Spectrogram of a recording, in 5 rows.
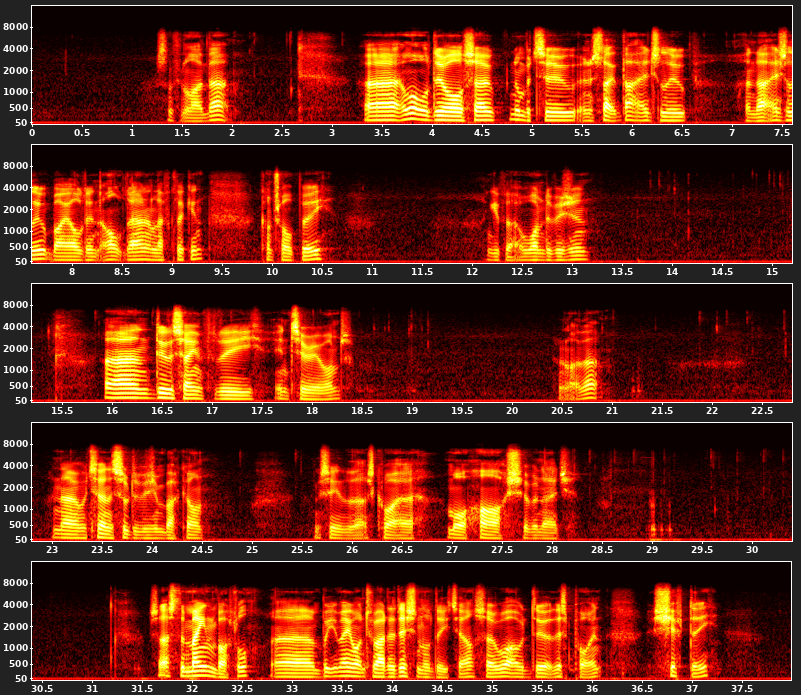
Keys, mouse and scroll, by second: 0.0 middle click, 2.6 ctrl+middle click, 3.2 middle click, 4.8 2, 5.5 alt+click, 6.0 middle click, 7.0 alt+shift+click, 7.5 middle click, 8.5 middle click, 10.0 ctrl+b, 14.4 scroll up 1, 15.0 scroll up 1, 15.1 alt+click, 15.6 middle click, 16.4 alt+click, 16.8 middle click, 17.9 alt+shift+click, 19.1 ctrl+b, 21.1 middle click, 22.2 ctrl+middle click, 22.7 Tab, 23.1 middle click, 24.5 click, 25.0 middle click, 25.9 ctrl+middle click, 26.3 middle click, 28.3 ctrl+middle click, 28.7 shift+middle click, 29.2 middle click, 29.9 shift+middle click, 30.4 middle click, 32.2 ctrl+middle click, 32.5 shift+middle click, 32.9 middle click, 34.2 ctrl+middle click, 34.7 shift+middle click, 35.3 middle click, 37.2 shift+d.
